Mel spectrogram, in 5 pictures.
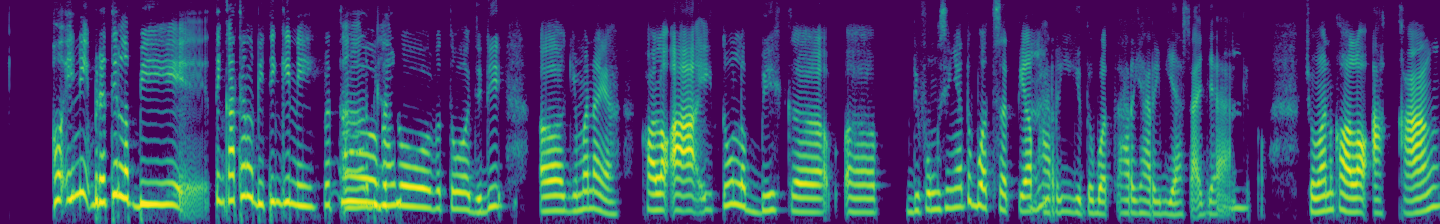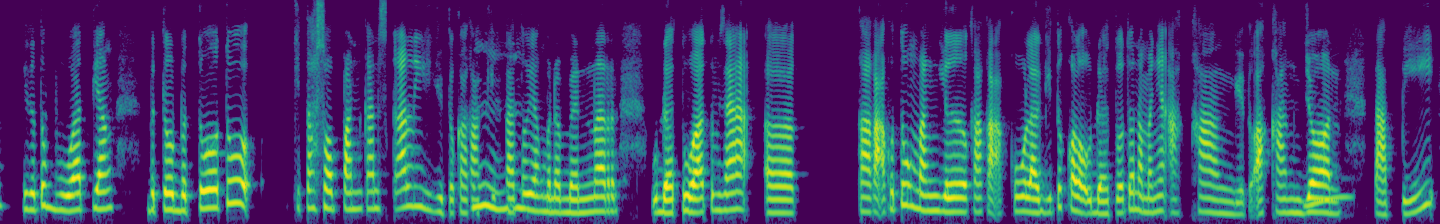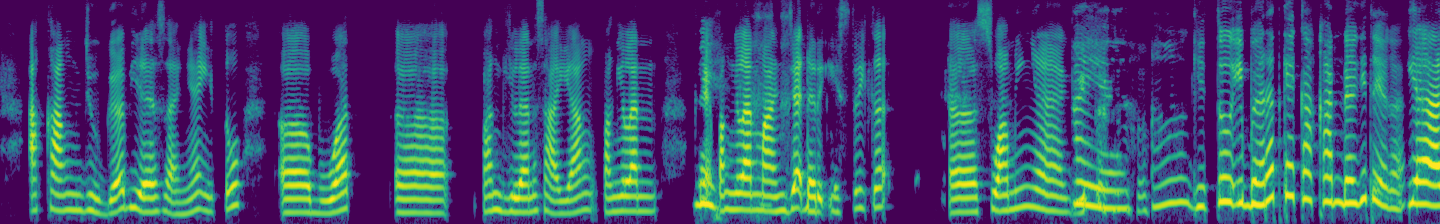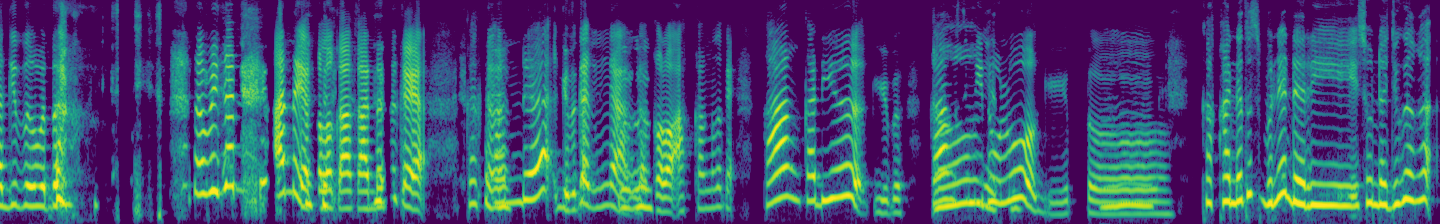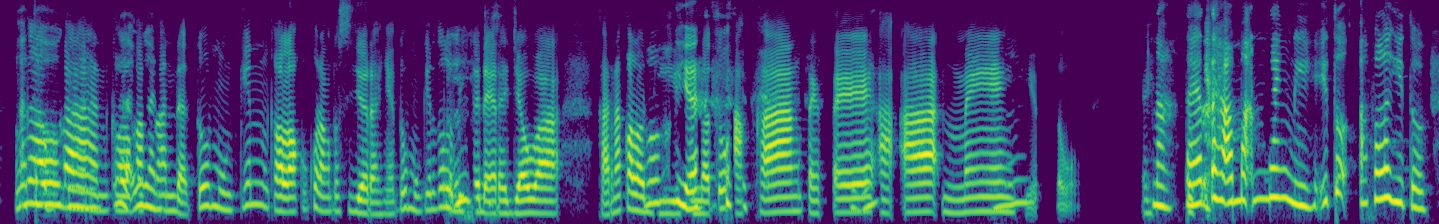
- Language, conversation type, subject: Indonesian, podcast, Apa kebiasaan sapaan khas di keluargamu atau di kampungmu, dan bagaimana biasanya dipakai?
- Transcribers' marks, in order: tapping; other background noise; chuckle; laughing while speaking: "gitu"; laughing while speaking: "betul"; chuckle; in Sundanese: "ka dieu"; chuckle; laughing while speaking: "kan"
